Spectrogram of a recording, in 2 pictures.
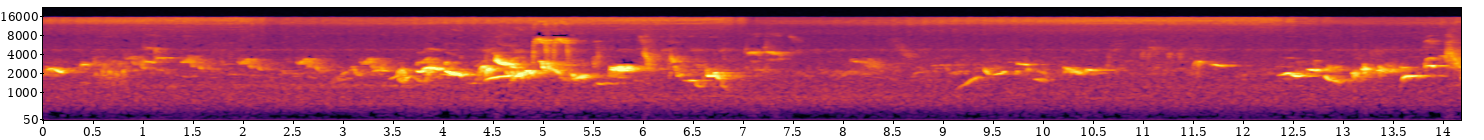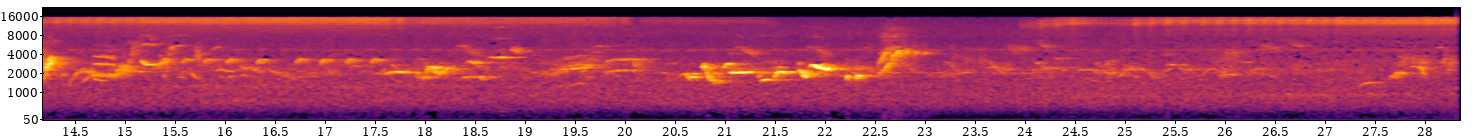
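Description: Small birds chirping: many quick, short notes in busy bursts several times, with quieter stretches between.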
